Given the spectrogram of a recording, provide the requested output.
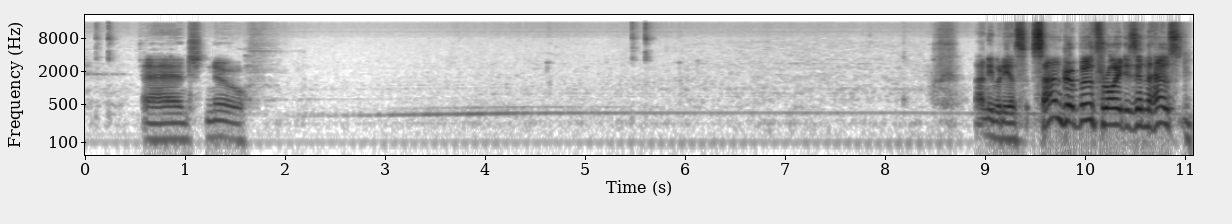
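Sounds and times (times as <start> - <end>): faint steady hum: 0.0 - 11.0
computer mouse clicking: 0.1 - 0.4, 5.4 - 6.2.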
